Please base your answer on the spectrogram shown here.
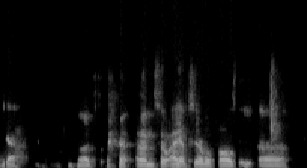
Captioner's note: chuckles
